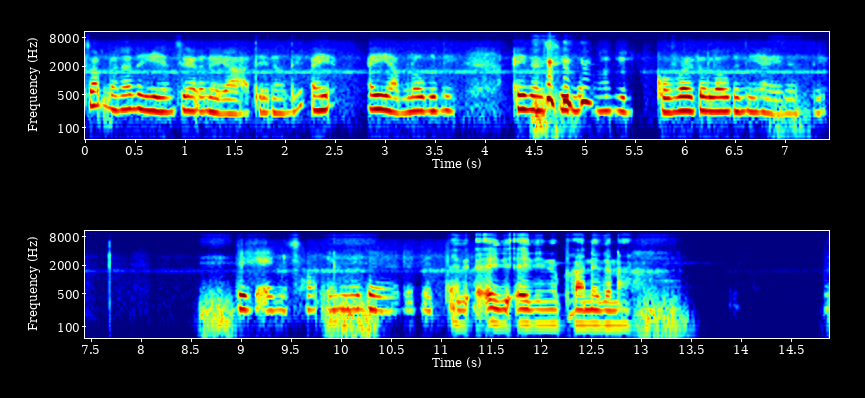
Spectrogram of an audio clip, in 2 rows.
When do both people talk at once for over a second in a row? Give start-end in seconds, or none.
none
